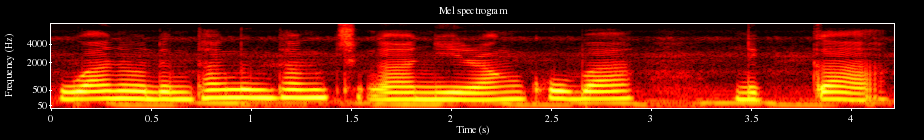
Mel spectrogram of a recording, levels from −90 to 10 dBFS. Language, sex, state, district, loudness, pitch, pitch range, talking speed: Garo, female, Meghalaya, North Garo Hills, -14 LUFS, 220 Hz, 205-235 Hz, 70 wpm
